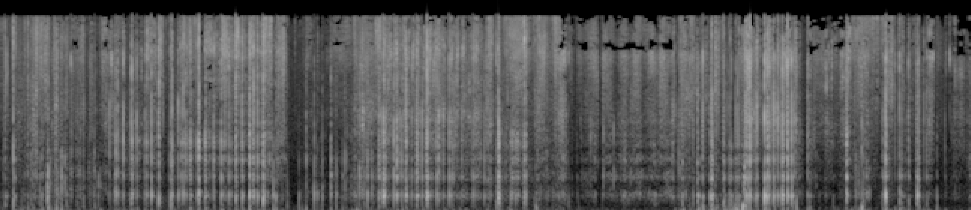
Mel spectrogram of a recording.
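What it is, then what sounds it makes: Paperback book with card cover. A hand-held, solid yellow-green paperback book (Queenie) with a card cover is rapidly tapped and scratched by long nails across its cover. The result is a dense, continuous stream of quick, dry clicks and scratchy rustles with a low papery thump, each hit dying away almost instantly without ringing, rising and falling in intensity throughout.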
